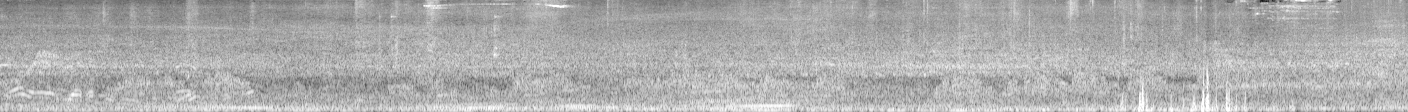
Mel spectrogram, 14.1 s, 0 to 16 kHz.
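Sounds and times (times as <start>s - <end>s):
road traffic passing: 0.0s - 14.0s.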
